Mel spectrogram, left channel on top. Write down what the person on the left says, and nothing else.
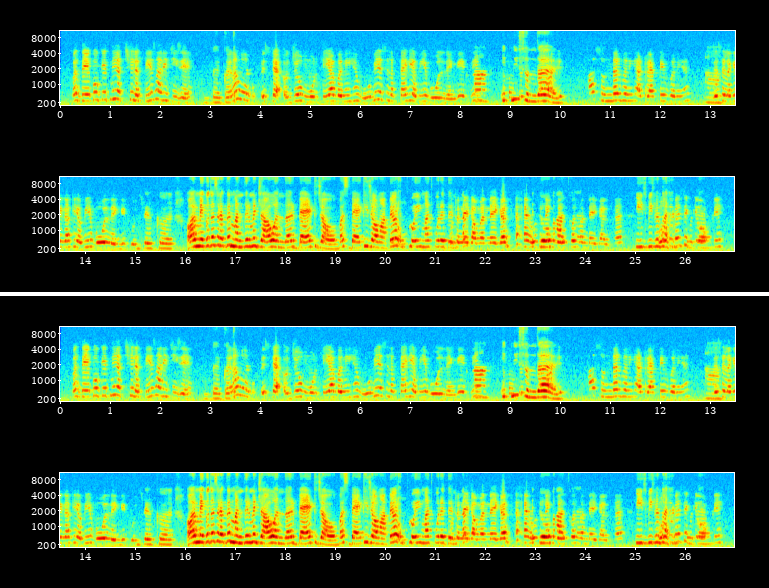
बस देखो कितनी अच्छी लगती है सारी चीजें
है ना
वो स्टै- जो मूर्तियां बनी है वो भी ऐसे लगता है कि अभी ये बोल देंगे इतनी
अ, जो-
हाँ इतना सुंदर बनी है अट्रैक्टिव बनी है
जैसे लगेगा कि अभी ये बोल देंगे कुछ
हम्म
उठने
का मन नहीं करता है
उठने
का बिल्कुल
मन नहीं करता है।
वो
तो भाई
सिक्योरिटी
